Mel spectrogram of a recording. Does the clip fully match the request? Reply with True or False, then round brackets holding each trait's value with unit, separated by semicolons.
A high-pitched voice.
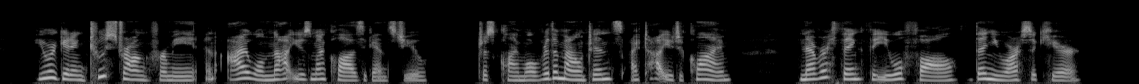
True (215 Hz)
